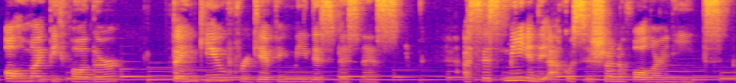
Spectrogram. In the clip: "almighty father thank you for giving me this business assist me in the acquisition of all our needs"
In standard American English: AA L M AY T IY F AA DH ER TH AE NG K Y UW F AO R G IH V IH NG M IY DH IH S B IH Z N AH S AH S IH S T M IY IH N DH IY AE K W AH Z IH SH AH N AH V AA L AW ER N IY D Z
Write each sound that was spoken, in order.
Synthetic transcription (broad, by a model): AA L M AY T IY F AA DH ER TH AE NG K Y UW F AO R G IH V IH NG M IY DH IH S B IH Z N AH S AH S IH S T M IY IH N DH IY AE K W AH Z IH SH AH N AH V AA L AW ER N IY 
